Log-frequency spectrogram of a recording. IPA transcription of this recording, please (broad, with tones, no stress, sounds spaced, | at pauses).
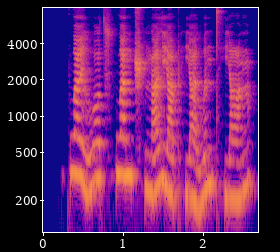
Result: k w a˥˩ ɪ̯ l w ɔ˥ t͡sʰ w a˥ n ʈ͡ʂʰ ʊ˨ ŋ ä˥ l j ä˧˥ pʰ j ä˨˩ l w ə˥˩ n t̪ʰ j ɑ˧˥ ŋ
